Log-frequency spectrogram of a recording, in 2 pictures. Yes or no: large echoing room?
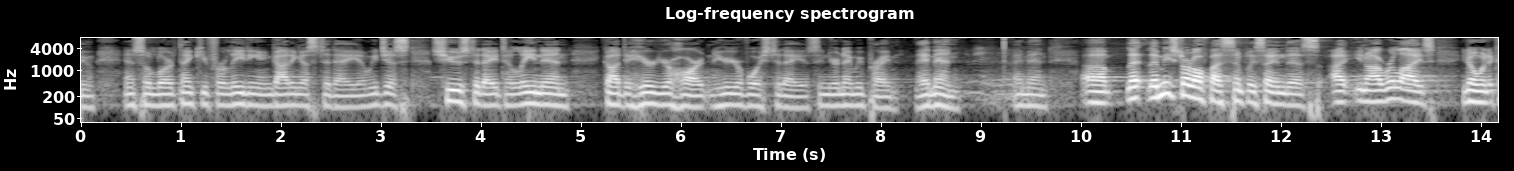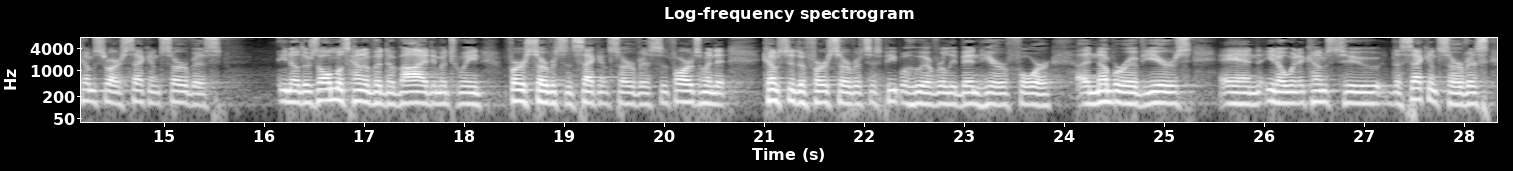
yes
